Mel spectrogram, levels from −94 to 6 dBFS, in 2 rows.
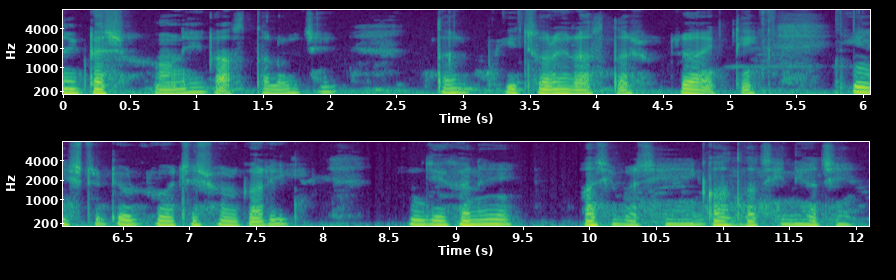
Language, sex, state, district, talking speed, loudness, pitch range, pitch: Bengali, male, West Bengal, North 24 Parganas, 85 wpm, -17 LUFS, 120-145 Hz, 130 Hz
